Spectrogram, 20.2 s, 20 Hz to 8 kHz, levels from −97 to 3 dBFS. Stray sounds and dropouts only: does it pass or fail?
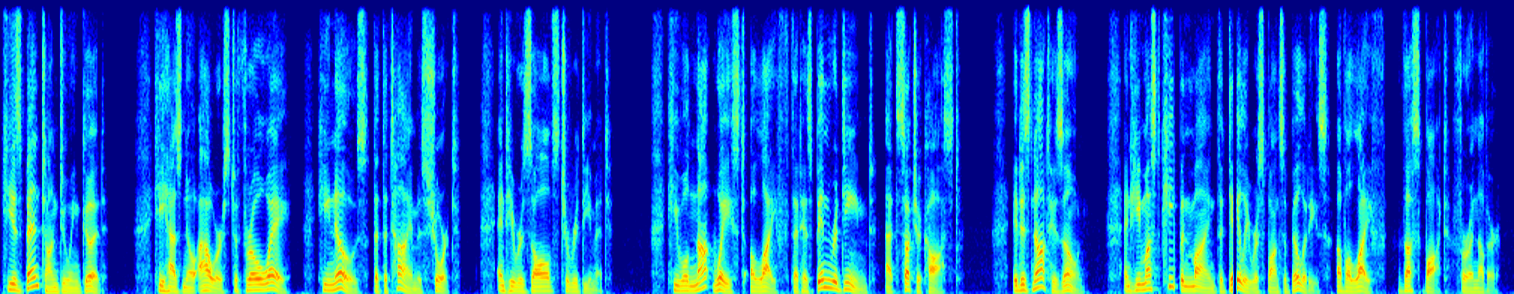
fail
